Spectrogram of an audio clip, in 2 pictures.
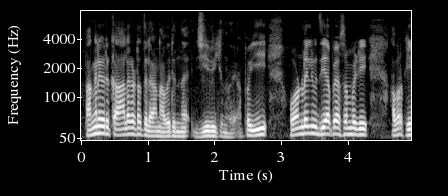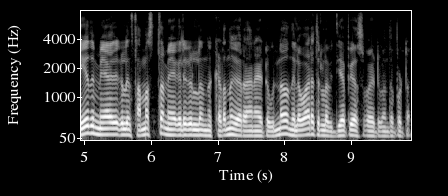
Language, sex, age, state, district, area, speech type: Malayalam, male, 45-60, Kerala, Kottayam, urban, spontaneous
